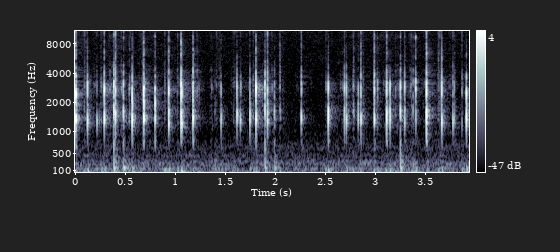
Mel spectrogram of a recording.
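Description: Bare fingertips type rapid key presses on a compact modded mechanical keyboard with white PBT plastic keycaps and lubed switches. About thirty short, crisp clacks arrive in an uneven stream, each with a bright mid-toned snap and almost no low end. Every keystroke dies away instantly.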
